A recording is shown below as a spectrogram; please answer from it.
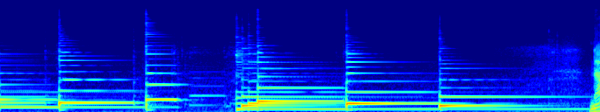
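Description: Ukulele played slowly in a C minor chord melody. Two single plucked notes about a second apart are followed by a fuller strummed chord a little over two seconds in, then two more single notes, each left to ring and fade.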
